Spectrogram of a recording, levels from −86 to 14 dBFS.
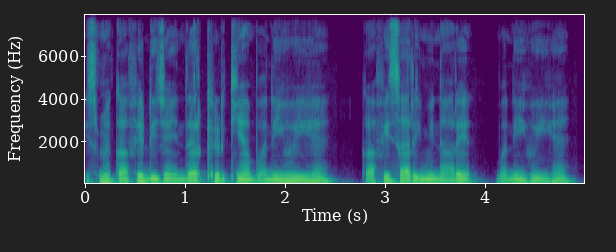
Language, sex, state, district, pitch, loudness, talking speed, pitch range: Hindi, male, Jharkhand, Ranchi, 125 Hz, -16 LUFS, 155 wpm, 115-130 Hz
